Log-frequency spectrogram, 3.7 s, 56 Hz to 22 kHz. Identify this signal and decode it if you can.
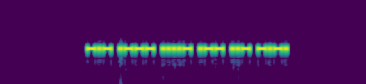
Morse code, heard as a keyed tone, about 44 wpm, 700 Hz. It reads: KJ4WUC
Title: USA Call Signs - 6 Characters - 4x Character Spacing - 45wpm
